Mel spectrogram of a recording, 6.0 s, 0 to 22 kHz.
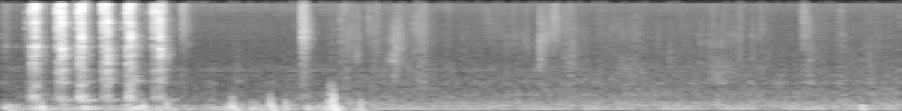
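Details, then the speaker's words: Dynasty 52-inch hugger ceiling fan CF-HA52 from January 1988 switched to high speed. After a few clicks it settles into a steady, even low hum with no rattle or wobble, humming less than on medium. Normal running on high. "I definitely does hum more on a medium speed in a high speed definitely it's a good AI mover for what it is"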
